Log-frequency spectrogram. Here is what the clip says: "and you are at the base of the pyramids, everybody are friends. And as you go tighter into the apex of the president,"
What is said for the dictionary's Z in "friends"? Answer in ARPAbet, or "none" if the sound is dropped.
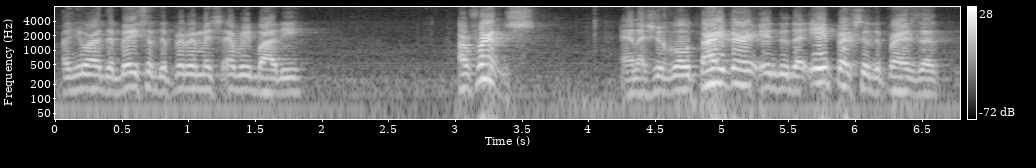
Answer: S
